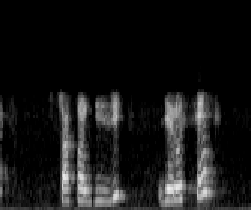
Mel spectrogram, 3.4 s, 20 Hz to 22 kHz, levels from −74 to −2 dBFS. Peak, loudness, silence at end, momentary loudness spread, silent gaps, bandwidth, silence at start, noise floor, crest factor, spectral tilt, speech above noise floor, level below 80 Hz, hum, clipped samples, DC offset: -2 dBFS; -18 LUFS; 0.55 s; 6 LU; none; 3.8 kHz; 0 s; -56 dBFS; 18 dB; -5.5 dB/octave; 38 dB; -58 dBFS; none; under 0.1%; under 0.1%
